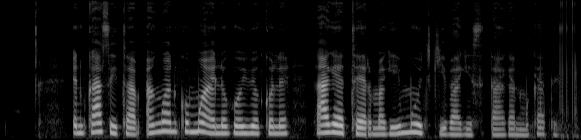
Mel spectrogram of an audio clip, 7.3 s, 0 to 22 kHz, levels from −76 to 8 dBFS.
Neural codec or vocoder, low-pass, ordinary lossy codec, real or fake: none; none; none; real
